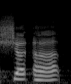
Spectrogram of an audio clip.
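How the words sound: It is said mildly and nicely. "I didn't just say, shut up. You know, nice"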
